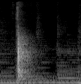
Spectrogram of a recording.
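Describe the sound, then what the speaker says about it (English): A single crisp knife chop through scotch bonnet pepper on a board, close and clean, then quiet. "So here we have some scotch bonnet pepper. Let's chop that up."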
